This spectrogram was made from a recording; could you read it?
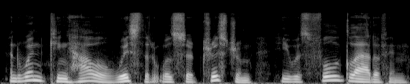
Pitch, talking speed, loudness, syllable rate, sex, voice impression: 130 Hz, 235 wpm, -17 LUFS, 4.9 syllables/s, male, very masculine, slightly old, thick, relaxed, powerful, bright, soft, clear, fluent, raspy, cool, intellectual, slightly refreshing, sincere, very calm, friendly, slightly reassuring, unique, slightly elegant, wild, slightly sweet, lively, kind, slightly intense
